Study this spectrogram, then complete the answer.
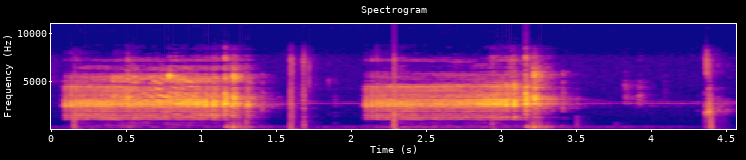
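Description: A door creaking open in a Bendy mod for Minecraft: two long, loud, raspy creaks, each closing with a sharp knock, and faint clicks between them.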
